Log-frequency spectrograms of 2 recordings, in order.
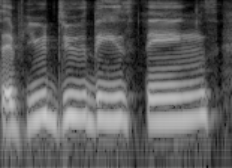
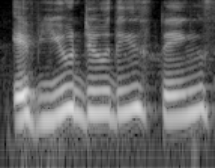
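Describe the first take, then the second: First: Said in the usual way. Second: "if you do these things" pressed louder and slower; louder emphatic repeat. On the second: Shown as a demonstration. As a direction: hammer home "do these things".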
